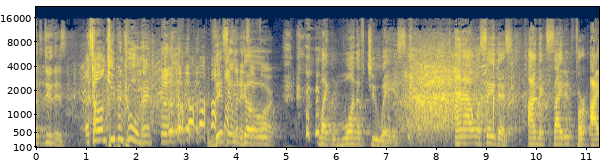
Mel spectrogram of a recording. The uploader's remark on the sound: LIVE from the Warner Theatre in D.C. The audience Q&A.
